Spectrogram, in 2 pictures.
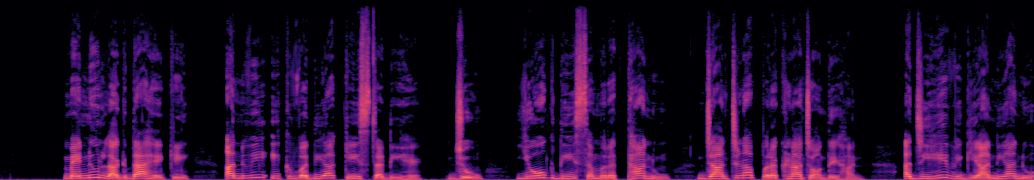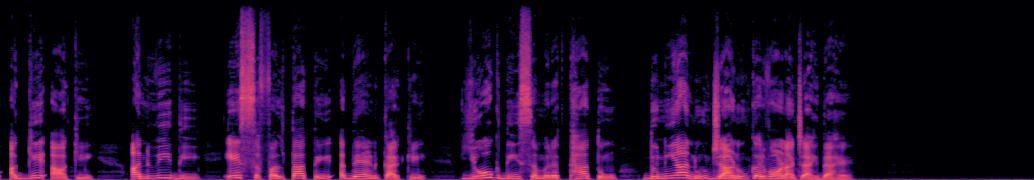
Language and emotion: Punjabi, neutral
